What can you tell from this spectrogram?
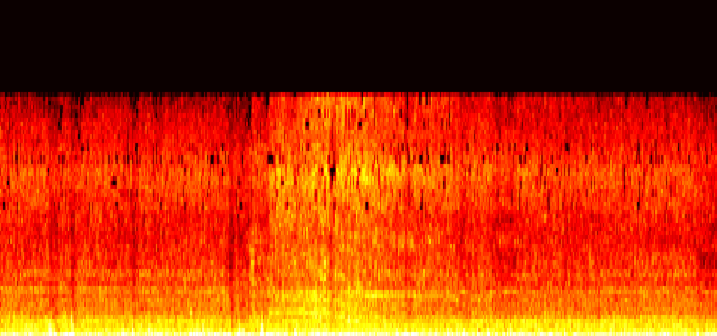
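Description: Steady low engine and road rumble of a vehicle driving through city traffic, with a faint hiss of wind and tyre noise above it.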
